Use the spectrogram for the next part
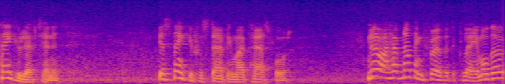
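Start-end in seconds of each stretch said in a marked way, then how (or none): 0.1-0.8 a put-on British accent, polite and proper. Thanking the lieutenant for stamping his passport, in a British accent. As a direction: play a courteous Englishman at passport control. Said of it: "That was a British accent".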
